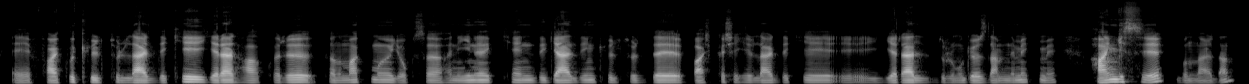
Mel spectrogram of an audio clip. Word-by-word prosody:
eee, 90 0 -6
farklı - - 0
kültürlerdeki 95 +3 +2
yerel 100 0 +7
halkları 100 +2 0
tanımak 105 +2 -4
mı? 105 -1 -3
Yoksa, 95 +1 -6
hani, 95 0 -8
yine 100 0 0
kendi 100 -1 -6
geldiğin 95 +1 +4
kültürde 100 -1 -1
başka - - -3
şehirlerdeki, 100 +1 -5
eee, 95 -2 -8
yerel 95 0 +3
durumu 95 0 -12
gözlemlemek 95 +3 -5
mi? 100 0 -10 0.3
Hangisi 120 +5 +3
bunlardan? 90 - -10
100 Hz, 105 wpm, -25 LUFS, 95-105 Hz, 0.3 s, yerel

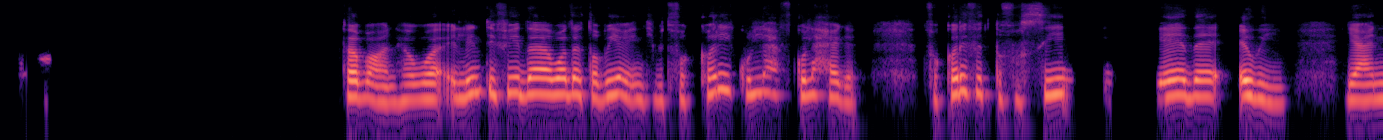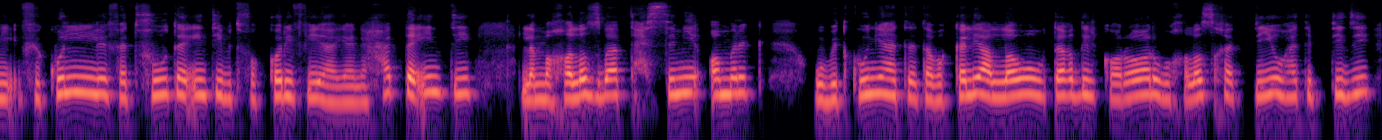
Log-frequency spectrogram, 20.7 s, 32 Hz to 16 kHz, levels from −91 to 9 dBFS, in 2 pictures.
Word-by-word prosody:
طبعًا. 390 0 -22 2.2
طبعًا، 200 -6 +4
هو 190 +2 0
اللي 215 +3 +1
أنتِ 265 0 -1
فيه 260 +2 -1
ده 250 0 +5
وضع 245 0 +5
طبيعي 225 +1 0
أنتِ 190 0 -9
بتفكري 190 - -3
كله 255 -1 -4
في 240 - -27
كُل 230 +1 0
حاجة، 210 -8 -4 0.5
تفكري 240 +9 +2
في 260 - -18
التفاصيل 235 +1 -3 0.7
زيادة 225 0 +3
أوي، 195 -7 +5 0.5
يعني 195 +1 -1
في 205 - -9
كُل 250 +3 +1
فتفوتة 235 +2 -2
أنتِ 235 0 -2
بتفكري 215 +1 -2
فيها، 210 -4 -3
يعني 175 0 -6
حتّى 260 +9 +1
أنتِ 265 -1 -3 0.5
لمّا 195 0 0
خلاص 210 +4 +3
بقى 235 +1 +4
بتحسمي 250 +2 -3
أمرِك 250 +2 +1 0.4
وبتكوني 225 +7 0
هتتوكلي 215 +1 0
على 225 -3 +5
الله 220 +1 +4
وتاخدي 235 -1 +1
القرار 225 +3 0
وخلاص 215 +1 -2
خدتيه 220 +2 -4
وهتبتدي 235 +3 -4
225 Hz, 125 wpm, -22 LUFS, 200-245 Hz, 2.2 s, ده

